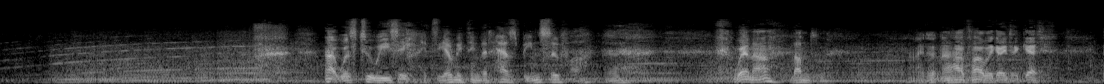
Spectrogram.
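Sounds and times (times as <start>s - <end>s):
sports car engine revving and accelerating: 0.0s - 11.0s
speech: 3.2s - 6.5s, 7.2s - 8.4s, 9.2s - 11.0s.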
